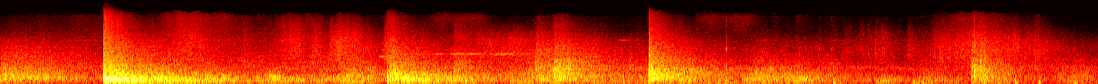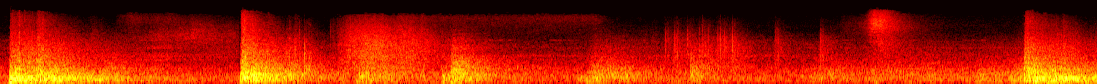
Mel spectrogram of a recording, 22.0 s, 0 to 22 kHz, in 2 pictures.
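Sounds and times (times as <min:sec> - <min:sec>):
echoing rumble: 0:00.0 - 0:12.4
firecrackers banging: 0:00.0 - 0:21.9.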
